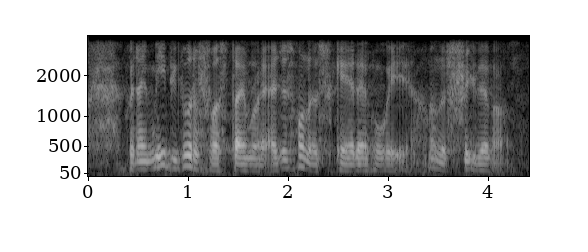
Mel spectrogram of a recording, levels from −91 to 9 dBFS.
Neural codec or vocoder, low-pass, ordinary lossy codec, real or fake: codec, 16 kHz, 4 kbps, FunCodec, trained on Chinese and English, 50 frames a second; 3.6 kHz; none; fake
